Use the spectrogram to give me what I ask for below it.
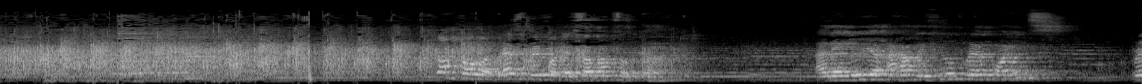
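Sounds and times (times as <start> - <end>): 
audience clapping: 0.0 - 7.0
speech: 4.7 - 6.9, 8.2 - 10.6.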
